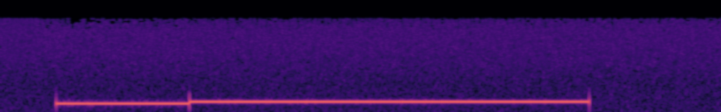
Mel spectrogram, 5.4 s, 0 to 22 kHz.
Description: Two-tone page, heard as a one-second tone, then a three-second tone, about 310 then 380 Hz.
